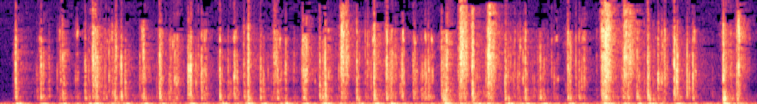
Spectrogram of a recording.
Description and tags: Keyboard typing
Typing on a computer keyboard
computer, keyboard, keystroke, laptop, office, type, typewriter, typing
